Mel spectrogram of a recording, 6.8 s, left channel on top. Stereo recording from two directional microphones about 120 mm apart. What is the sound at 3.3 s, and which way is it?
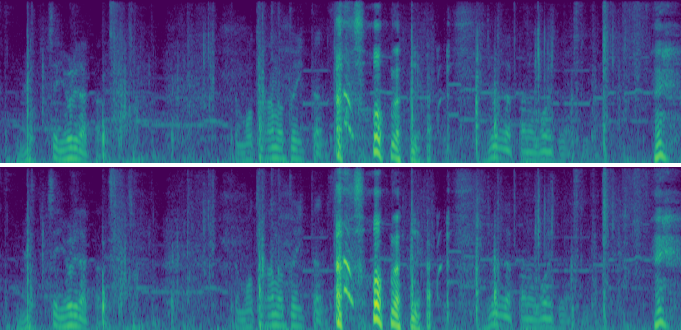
Speech, 15° right (ahead or behind).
